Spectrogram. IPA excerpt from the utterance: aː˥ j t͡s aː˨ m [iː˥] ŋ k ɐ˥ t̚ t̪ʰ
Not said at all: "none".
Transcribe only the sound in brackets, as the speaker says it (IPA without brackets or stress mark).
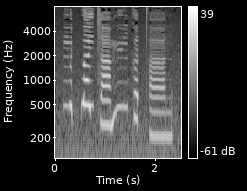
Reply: yː˥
